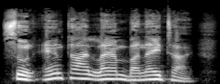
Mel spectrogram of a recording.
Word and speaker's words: antilambanetai: The word that's used in the Greek for helpeth, this is a hard word to pronounce, but it's soon antilambanetai. Soon antilambanetai. Soon, it comes from three words. Soon, anti, and lambano.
